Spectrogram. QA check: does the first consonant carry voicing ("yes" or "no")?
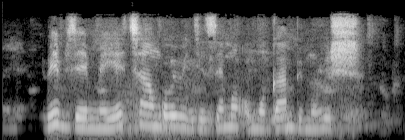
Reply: yes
